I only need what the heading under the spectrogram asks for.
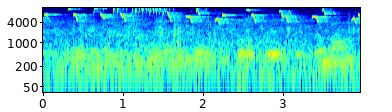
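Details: Finch singing in a contest at Merlo on 3 December 2017, placing third in the yellow category; high, thin whistled notes and fast trills, with people talking quietly in the background.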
